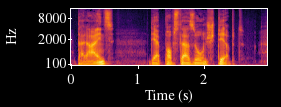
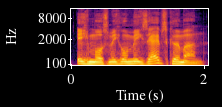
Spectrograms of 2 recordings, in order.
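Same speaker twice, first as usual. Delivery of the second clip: raised, higher voice; agitated outburst; 5 semitones higher, 6 dB louder than usual. A narrator's reading. Gary defends himself to Noah, loud and agitated. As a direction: insist with force, voice pitched up.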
